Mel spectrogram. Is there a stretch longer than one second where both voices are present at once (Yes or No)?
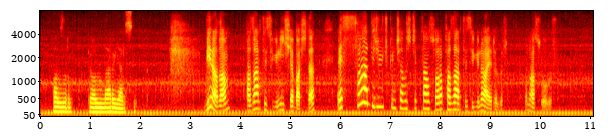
No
